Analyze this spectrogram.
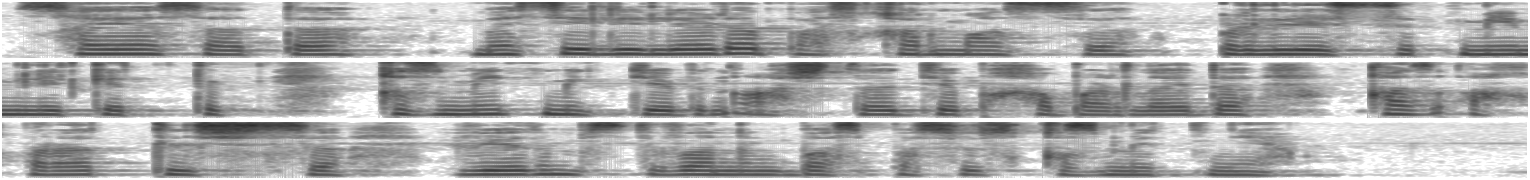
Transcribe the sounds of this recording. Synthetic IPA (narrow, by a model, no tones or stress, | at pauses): sɑjɑsɑt̪ə | mæse̞le̞le̞ɾɪbɑsqɑɾmɑsəb̥ɪɾle̞sɪpme̞mle̞kʲe̞t̪ːɪkqʰəzme̞t̪me̞k̚t̪e̞bɪnɑʃt̪əd̪e̞pχɑbɑɾlˠɑjd̪əqʰɑzɑqpɑɾat̪ʰːɪlʃɪ̥sɪvʲed̪əmst̪vanəɴbɑspɑsɵz̥qʰəzme̞t̪ɪne̞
